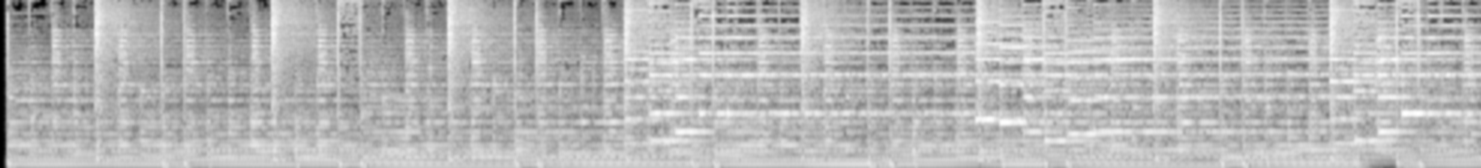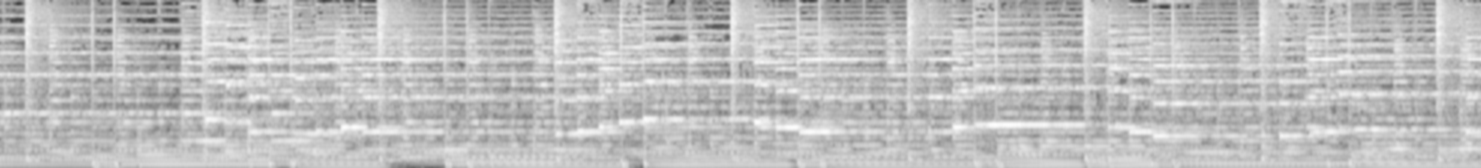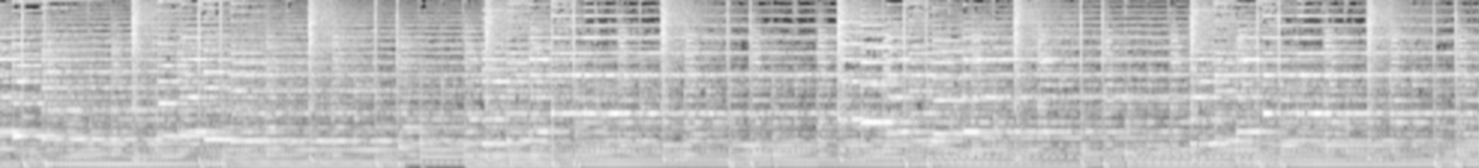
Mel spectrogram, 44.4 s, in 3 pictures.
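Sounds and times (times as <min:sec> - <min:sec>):
romantic music: 0:00.0 - 0:44.4.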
